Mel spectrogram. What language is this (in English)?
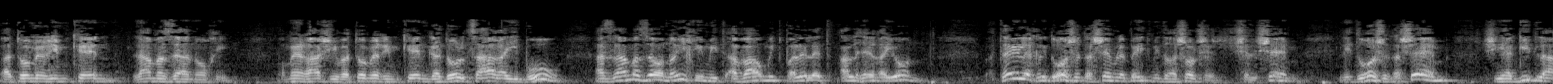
Hebrew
